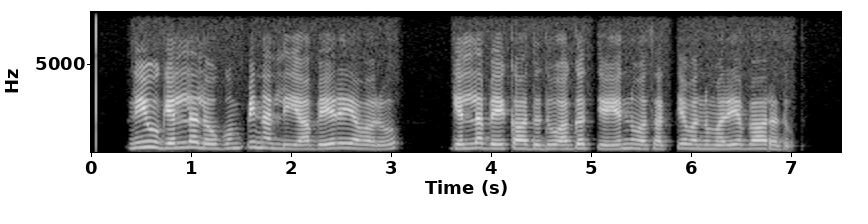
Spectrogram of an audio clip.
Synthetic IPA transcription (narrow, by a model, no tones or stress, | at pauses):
niːʋuɡɛlːɐluɡumpinɐlːijɐbeːɾɛjɐʋɐɾu | ɡɛlːɐbɛːkaːd̪ɐd̪uɐɡɐt̪jɐenːuʋɐsɐt̪jɐʋɐnːumɐɾɛjɐbaːɾɐd̪u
